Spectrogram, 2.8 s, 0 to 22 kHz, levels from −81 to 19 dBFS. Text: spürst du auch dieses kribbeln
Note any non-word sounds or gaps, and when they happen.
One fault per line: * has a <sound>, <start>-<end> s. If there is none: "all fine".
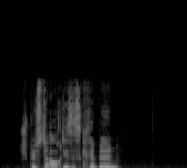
all fine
